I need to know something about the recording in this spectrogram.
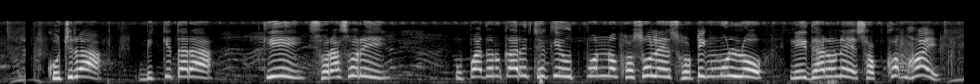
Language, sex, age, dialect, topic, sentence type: Bengali, male, <18, Jharkhandi, agriculture, question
